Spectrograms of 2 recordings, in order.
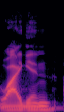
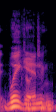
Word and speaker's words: Wigan: Now he's at Wigan. – Wigan. But they're going to correct you, bro. – Yeah. Wigan. Sorry.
